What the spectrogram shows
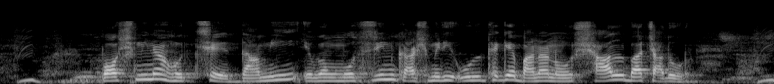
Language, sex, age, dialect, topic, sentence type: Bengali, male, 18-24, Standard Colloquial, agriculture, statement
